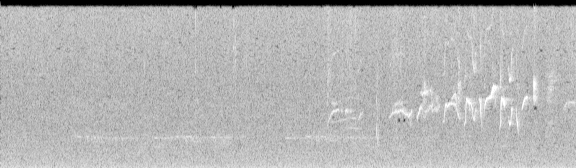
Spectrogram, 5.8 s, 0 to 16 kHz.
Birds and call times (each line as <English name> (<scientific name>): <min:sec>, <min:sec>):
Mariqua Sunbird (Cinnyris mariquensis): 0:04.7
